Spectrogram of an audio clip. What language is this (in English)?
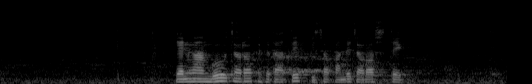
Javanese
